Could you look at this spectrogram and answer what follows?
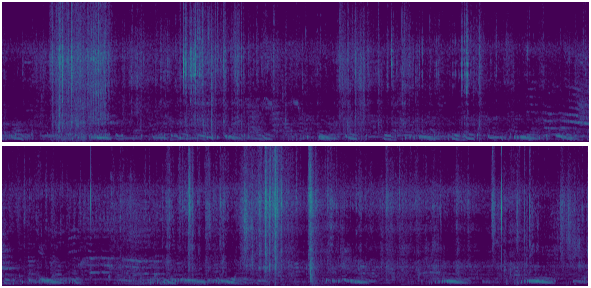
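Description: Breeder pigeons in Islamabad, Pakistan coo in a continuous run of soft, rolling calls close by, with no talk, several birds overlapping throughout.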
